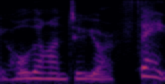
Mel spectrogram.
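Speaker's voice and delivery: put-on loud voice. Retelling how a teacher stressed a line in his songs: imitating a teacher saying it loud. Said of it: "he would say it really loud".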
